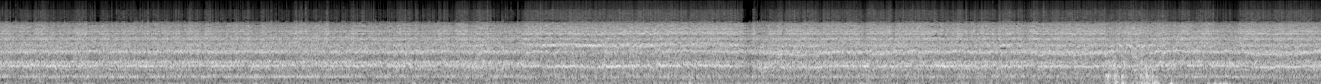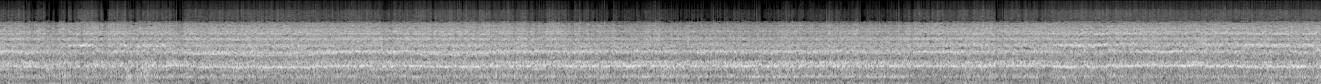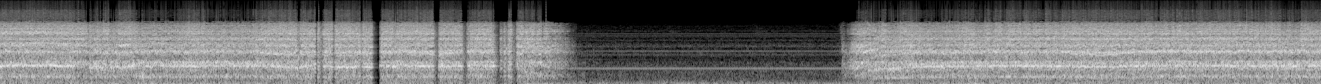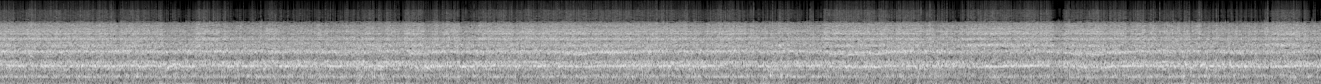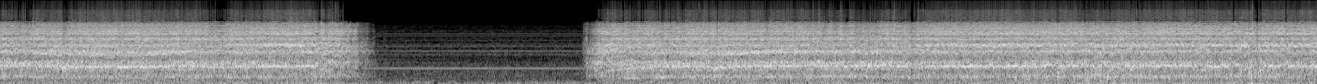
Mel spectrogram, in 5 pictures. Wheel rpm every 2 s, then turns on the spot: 230, 230, 230, 220, 220, 230, 220, 220, 220, 230, 230, 230, 220, 220, 220, 190, 10, 80, 230, 230, 230, 230, 230, 230, 230, 220, 220, 210, 40, 110, 230, 220, 220.
none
